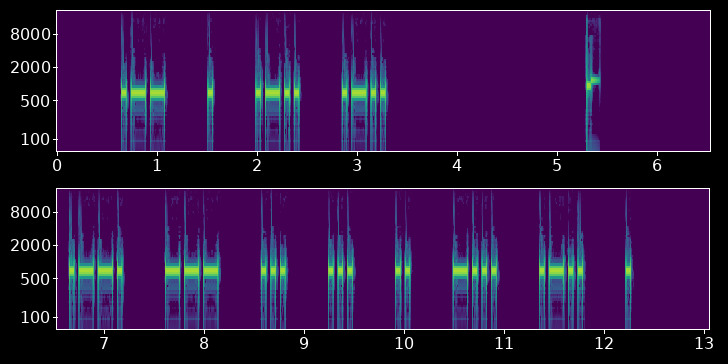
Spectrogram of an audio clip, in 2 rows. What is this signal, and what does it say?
Morse code, heard as a keyed tone, about 25 wpm, spaced as for 14 wpm, 700 Hz. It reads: WELL POSSIBLE
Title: 3x Character Spacing - Top 500 Words - 25wpm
